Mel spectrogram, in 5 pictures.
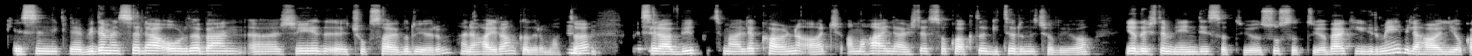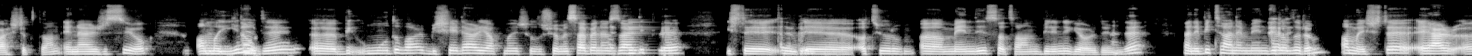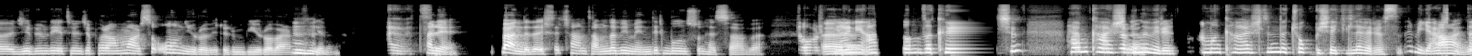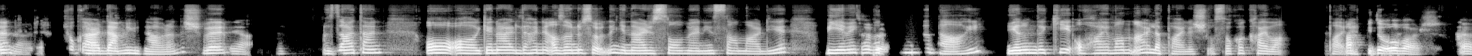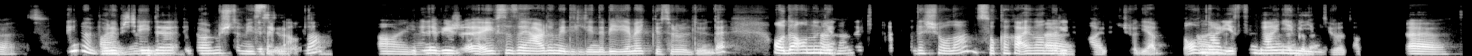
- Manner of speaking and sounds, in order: other background noise; distorted speech; static; other noise; unintelligible speech; tapping; unintelligible speech
- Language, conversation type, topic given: Turkish, unstructured, Sokakta yaşayan insanların durumu hakkında ne düşünüyorsunuz?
